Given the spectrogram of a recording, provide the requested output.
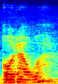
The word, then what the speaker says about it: Ottawa: Estoy en Ottawa, que por lo visto se pronuncia Oragua. Que si lo quieres pronunciar Oragua, o sea, ¿por qué no lo llamas Oragua en lugar de Ottawa? No sé por qué pones dos T's si no vas a pronunciar ninguna de ellas.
